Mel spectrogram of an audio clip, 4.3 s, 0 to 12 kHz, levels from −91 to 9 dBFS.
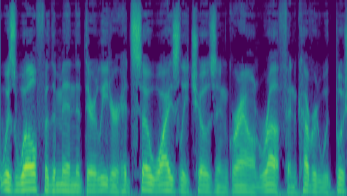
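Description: No technical faults can be heard in the speech. There is no moment in the recording that calls for a time or a description.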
